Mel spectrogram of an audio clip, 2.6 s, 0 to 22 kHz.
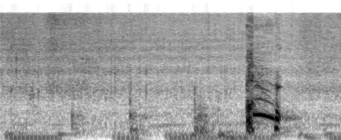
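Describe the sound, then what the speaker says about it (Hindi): Tomato puree masala frying and being stirred in a pan for a chicken 555 gravy, a soft steady sizzle with scraping stir strokes and a brief louder burst near the end. "अभी पहले इसको मसाले को भून लें।"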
